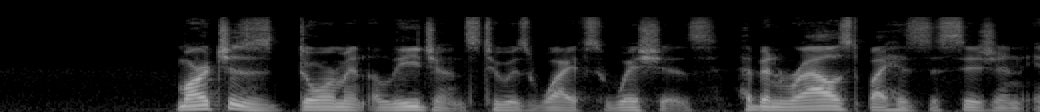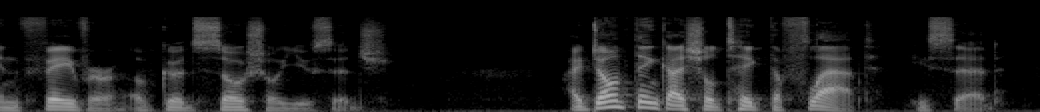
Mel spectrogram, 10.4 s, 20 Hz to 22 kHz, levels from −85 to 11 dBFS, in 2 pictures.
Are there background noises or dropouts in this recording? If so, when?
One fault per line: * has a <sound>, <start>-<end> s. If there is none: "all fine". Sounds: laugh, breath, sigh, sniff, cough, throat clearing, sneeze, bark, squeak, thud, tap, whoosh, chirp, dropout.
all fine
